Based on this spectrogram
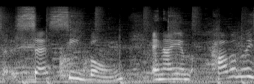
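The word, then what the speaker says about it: c'est si bon: Okay, I looked it up with Emil, and it's pronounced Sessibon.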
